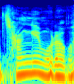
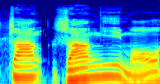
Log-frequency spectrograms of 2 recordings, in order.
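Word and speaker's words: 张艺谋: 중국어는 그 지읒과 쌍지읒의 구별을 하지 않아요. 네. 빵 중국어로 말하면 같은 음으로 들어요. 중국 사람들은. 그렇죠. 글자는 다른 건가요? 네. 같은 발음이에요. 그러니까 짱이모 하든지 짱이모 하든지 같은 발음으로 들어요.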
